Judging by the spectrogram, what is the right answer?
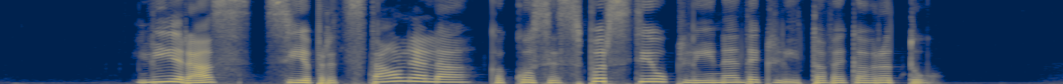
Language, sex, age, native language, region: Slovenian, female, 50-59, Slovenian, Savinja region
